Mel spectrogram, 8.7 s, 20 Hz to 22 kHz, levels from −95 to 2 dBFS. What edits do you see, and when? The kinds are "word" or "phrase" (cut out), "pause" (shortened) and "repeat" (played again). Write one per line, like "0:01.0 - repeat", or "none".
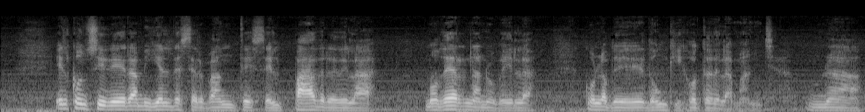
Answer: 0:06.1 - word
